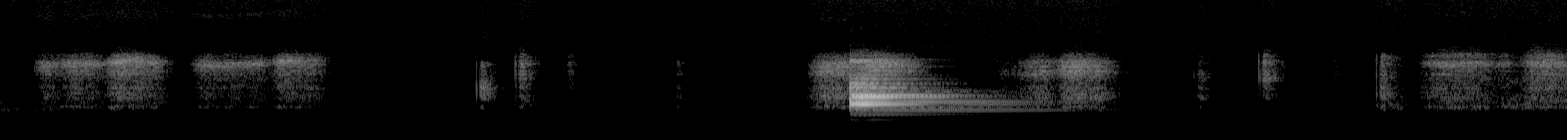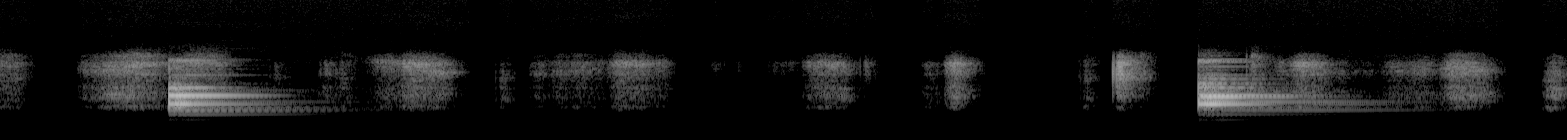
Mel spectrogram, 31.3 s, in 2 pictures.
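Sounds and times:
breathing in the right ear: 0.3 - 3.4, 8.1 - 11.3, 13.8 - 22.5, 23.6 - 25.6, 26.5 - 31.3.

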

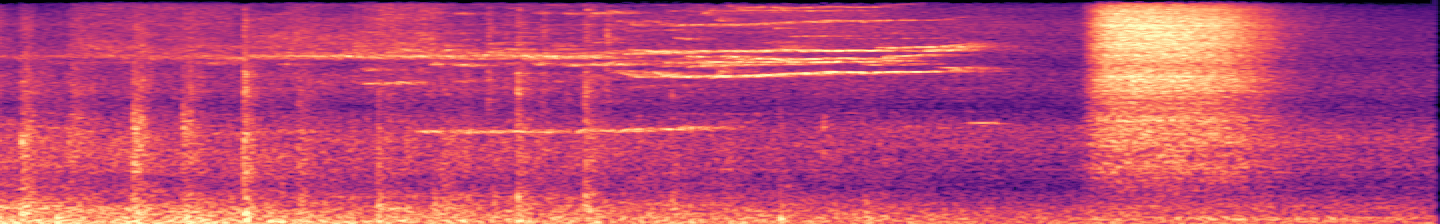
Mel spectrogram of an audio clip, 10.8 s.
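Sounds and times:
train braking to a stop: 0.2 - 10.4
air brakes hissing: 8.1 - 10.3.

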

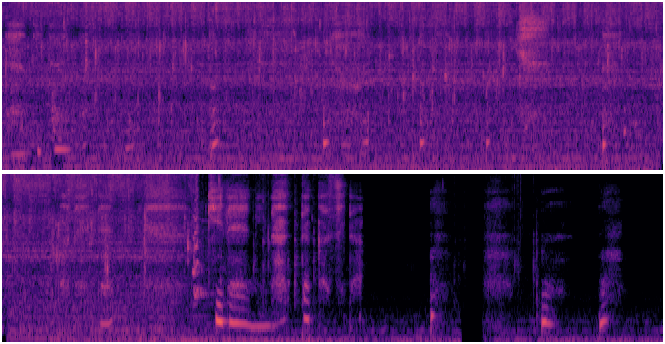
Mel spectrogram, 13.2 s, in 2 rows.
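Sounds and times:
shower water rinsing off foam: 0.0 - 8.7
water splashes and drips: 0.0 - 9.8
speech: 8.7 - 9.8.

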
